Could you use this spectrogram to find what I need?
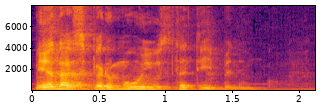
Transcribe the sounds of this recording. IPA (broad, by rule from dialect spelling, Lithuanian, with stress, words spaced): ˈʋʲiɛnɐs pʲɪrˈmuːjuː stɐˈtʲiːbʲɪnʲɪŋkuː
